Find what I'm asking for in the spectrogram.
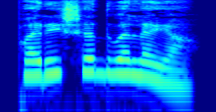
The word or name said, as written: ಪರಿಷದ್ವಲಯ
